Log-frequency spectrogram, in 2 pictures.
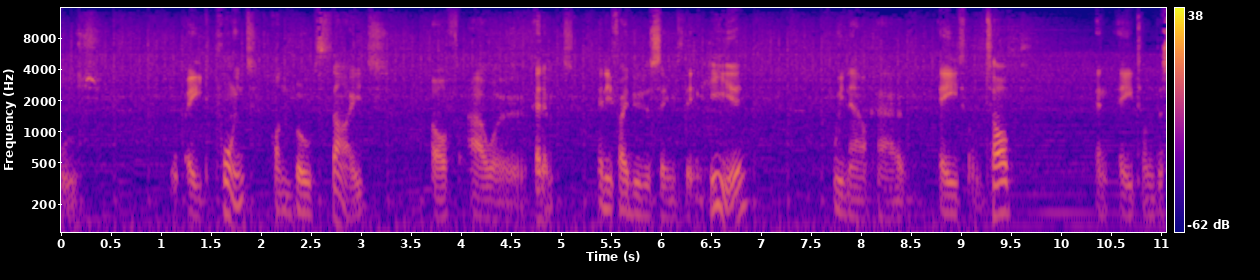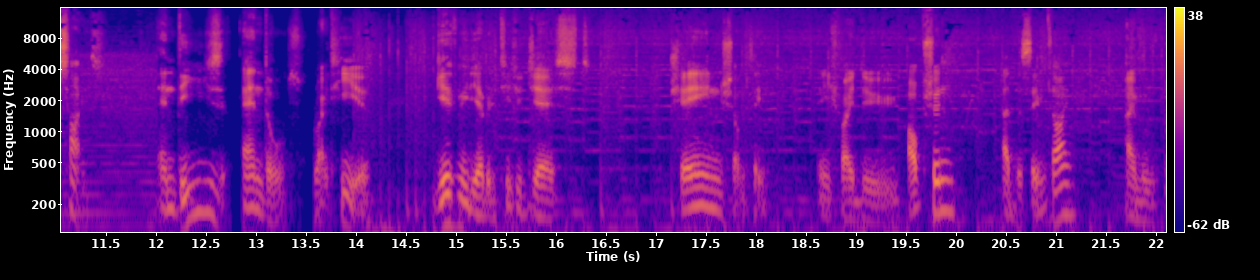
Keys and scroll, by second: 6.7 8, 7.1 Return.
